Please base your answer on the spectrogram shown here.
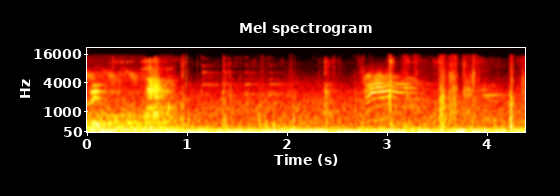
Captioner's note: cat meows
